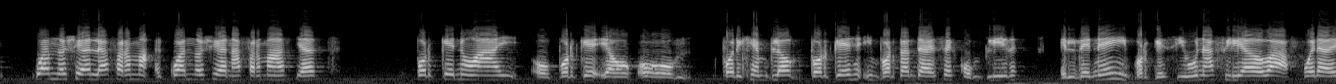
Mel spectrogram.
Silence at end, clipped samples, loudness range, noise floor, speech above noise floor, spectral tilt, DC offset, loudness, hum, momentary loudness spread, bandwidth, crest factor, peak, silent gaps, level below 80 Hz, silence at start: 0 s; under 0.1%; 2 LU; -57 dBFS; 40 dB; -1 dB/octave; under 0.1%; -16 LUFS; none; 8 LU; 14 kHz; 16 dB; -2 dBFS; none; -62 dBFS; 0.35 s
